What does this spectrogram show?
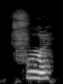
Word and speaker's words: fruit: And which vowel is long? It's the U. Fruit, fruit, fruit.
